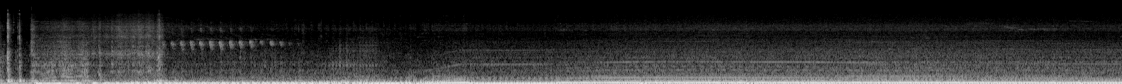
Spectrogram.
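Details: Mazda RX8 cold start: cranks, misfires and stumbles the first few seconds, then settles to a smooth high idle; once warm, idle hunts with low-rpm misfires. Later fixed: injectors had been incorrectly wired.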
